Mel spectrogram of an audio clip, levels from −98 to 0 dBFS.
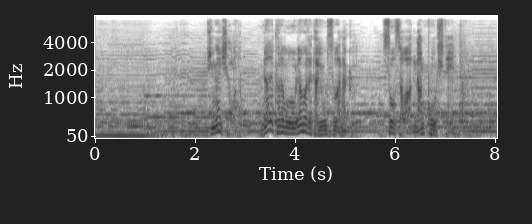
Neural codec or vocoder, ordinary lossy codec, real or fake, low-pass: codec, 44.1 kHz, 3.4 kbps, Pupu-Codec; none; fake; 7.2 kHz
